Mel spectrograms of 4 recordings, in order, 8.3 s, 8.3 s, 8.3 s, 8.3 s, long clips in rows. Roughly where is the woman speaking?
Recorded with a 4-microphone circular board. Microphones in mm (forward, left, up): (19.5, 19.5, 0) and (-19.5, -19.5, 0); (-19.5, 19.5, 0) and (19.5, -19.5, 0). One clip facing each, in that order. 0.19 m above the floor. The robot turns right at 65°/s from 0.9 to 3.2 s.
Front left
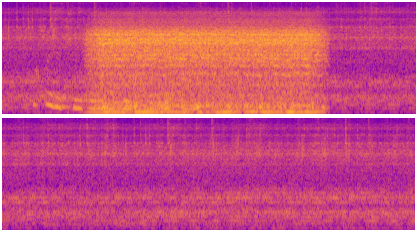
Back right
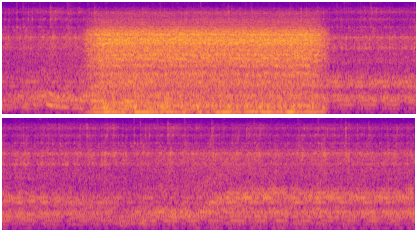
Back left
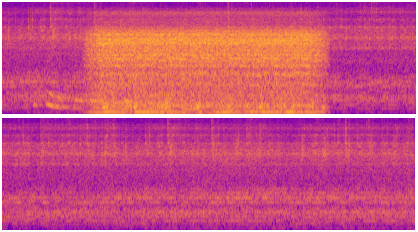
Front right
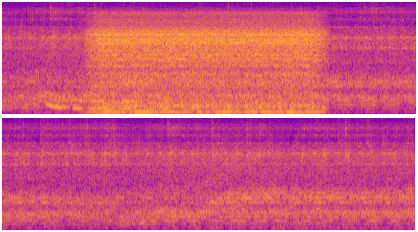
Ahead.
